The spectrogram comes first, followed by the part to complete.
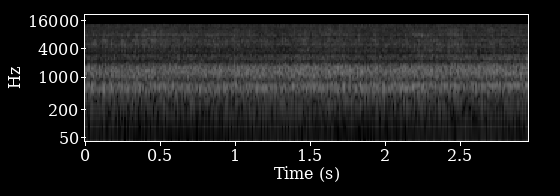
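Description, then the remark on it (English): A steady roar of several race car engines droning together at an even level as the cars, following Ross Chastain, get onto the track before the green flag, with no clear pass-bys or changes in pitch, and no voices. “Ross Chastain being the pulser, as I'm seeing those cars get onto the track.”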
